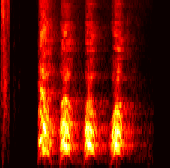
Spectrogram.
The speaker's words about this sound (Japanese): めったに泣くことのない愛犬が突如立ち止まり吠え出したどうしたペロ犬が吠える先には雑木林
